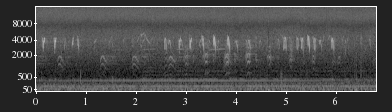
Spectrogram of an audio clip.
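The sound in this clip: A far-off bird calls loudly, repeating many short, high chirps in quick, uneven bursts over a steady low hum.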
